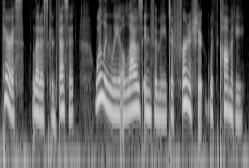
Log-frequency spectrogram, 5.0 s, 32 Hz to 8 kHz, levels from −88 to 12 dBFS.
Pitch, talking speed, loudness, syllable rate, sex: 210 Hz, 135 wpm, -18 LUFS, 5.4 syllables/s, female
